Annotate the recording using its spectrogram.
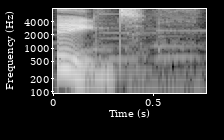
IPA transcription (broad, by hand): e:nd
